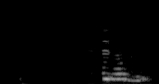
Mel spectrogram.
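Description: A young woman speaks quietly through an online call.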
